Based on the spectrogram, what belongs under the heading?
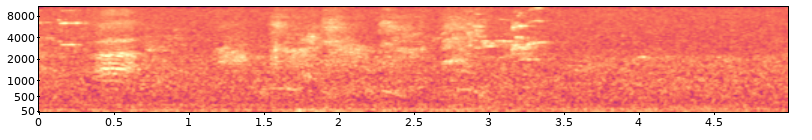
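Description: Birds calling, a scattering of short chirps, over a steady low hum.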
